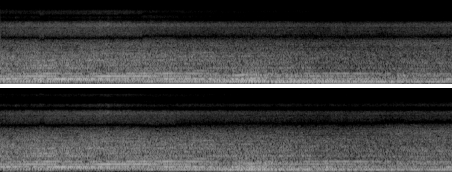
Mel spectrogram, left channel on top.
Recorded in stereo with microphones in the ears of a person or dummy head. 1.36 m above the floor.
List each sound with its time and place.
0.0 s a lawn mower: 10° right (ahead or behind); by 4.5 s 20° right (ahead or behind)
